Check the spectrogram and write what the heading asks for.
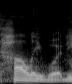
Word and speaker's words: Hollywood: No, not you just said that wrong. It's Hollywood. – Hollywood? – You gotta say it right.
